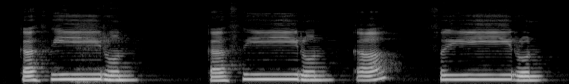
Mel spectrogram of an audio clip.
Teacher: دیکھیں جو ہماری زبان کی نوک ہے، جو زبان کا سرا ہے، میں نے پہلے بھی ذکر کیا، دو دانتوں کے اندر جو فرنٹ والے دو دانت ہیں ان کے اندر ان کی جڑ سے نرمی سے لگائیں گے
